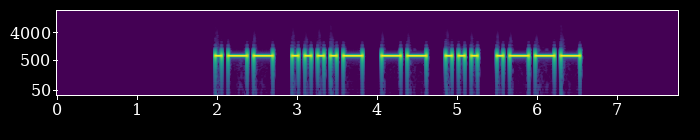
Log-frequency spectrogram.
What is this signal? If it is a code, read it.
Morse code, heard as a keyed tone, about 15 wpm, 700 Hz. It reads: W4MSJ
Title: USA Call Signs - 5 Characters - Repeated 2x - 15wpm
